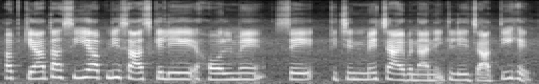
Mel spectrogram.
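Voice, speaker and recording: A woman narrating a cartoon story in a plain, even storytelling manner. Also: fairly high pitch, moderate pace, a little hiss or hum.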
